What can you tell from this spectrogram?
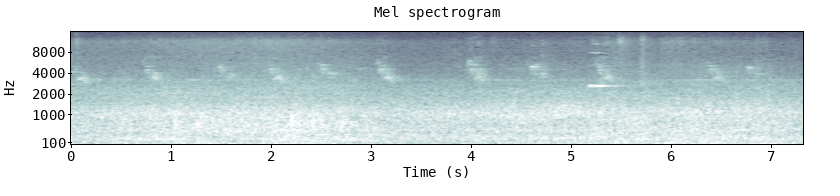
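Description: Small birds chirping, short falling chirps repeated every half second or so, over a steady rumble of passing traffic.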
